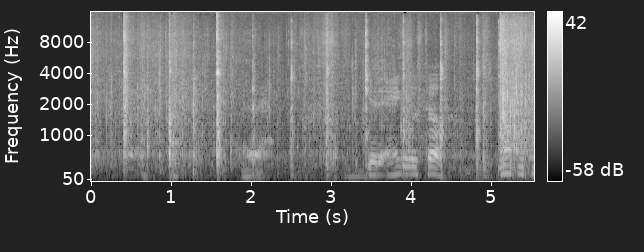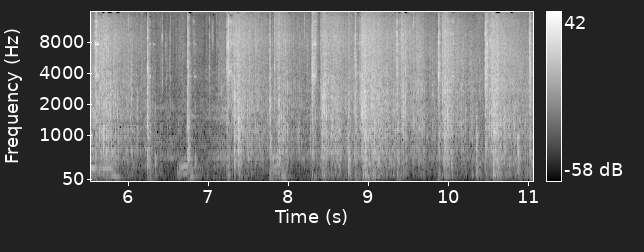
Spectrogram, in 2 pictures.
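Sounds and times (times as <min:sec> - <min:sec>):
steel tool striking rock: 0:02.5 - 0:11.0.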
